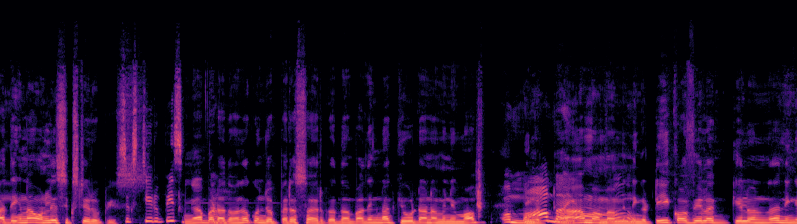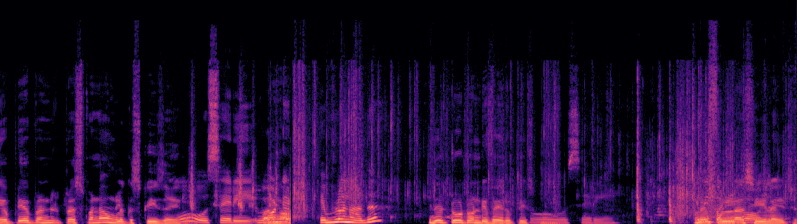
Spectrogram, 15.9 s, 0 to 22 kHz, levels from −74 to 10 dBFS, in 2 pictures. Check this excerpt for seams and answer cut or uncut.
cut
